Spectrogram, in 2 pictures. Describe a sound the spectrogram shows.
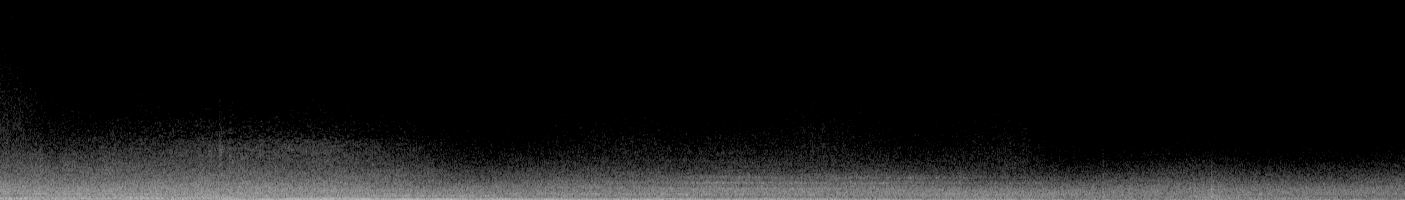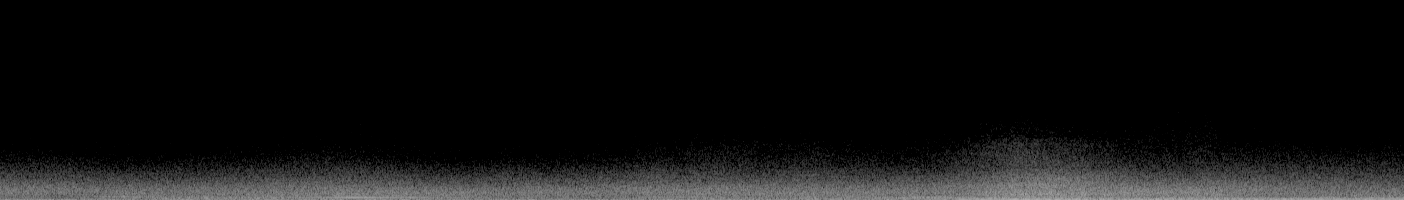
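Car engines roar past on a road, rising and fading as they go by.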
